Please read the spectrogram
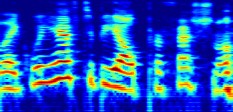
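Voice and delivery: ordinary talk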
